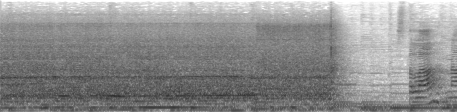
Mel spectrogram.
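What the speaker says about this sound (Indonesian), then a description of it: "kita blender ya," A blender runs at high speed mixing panna cotta, a loud steady whirring drone that cuts off abruptly near the end, leaving quieter kitchen sounds.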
